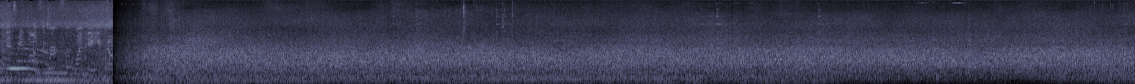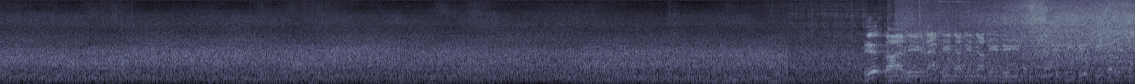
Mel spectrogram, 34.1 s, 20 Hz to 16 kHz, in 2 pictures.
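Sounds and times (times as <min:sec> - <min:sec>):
steady noise: 0:28.8 - 0:34.0.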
